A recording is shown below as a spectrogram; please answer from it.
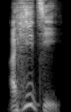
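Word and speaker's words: Ayiti: Mandani pronounced the island's name Aiti near perfect Crayole elocution.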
